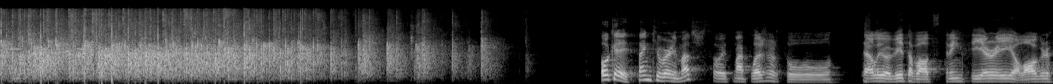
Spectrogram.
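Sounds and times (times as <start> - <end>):
audience applause at a physics lecture on string theory: 0.0 - 5.3
speech: 6.0 - 10.5.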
